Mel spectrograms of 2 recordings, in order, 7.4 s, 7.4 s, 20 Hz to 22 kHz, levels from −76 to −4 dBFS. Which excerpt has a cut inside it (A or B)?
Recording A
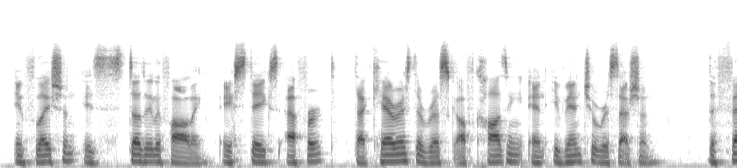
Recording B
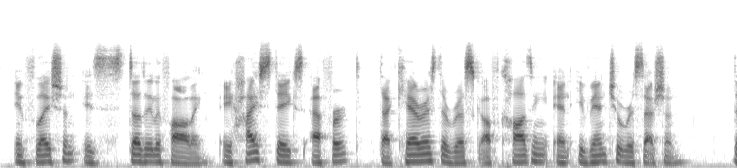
A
